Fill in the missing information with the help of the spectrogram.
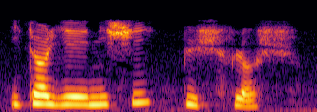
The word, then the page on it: itàliänichi Buchflàsch: Bas-Rhin; Herrlisheim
